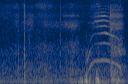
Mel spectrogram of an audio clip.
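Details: Snowball, a rescued kitten found lost and abandoned in a street, malnourished, shaking and with infected eyes, gives one arched, drawn-out meow that rises then falls, amid soft handling bumps in a quiet room.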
